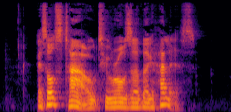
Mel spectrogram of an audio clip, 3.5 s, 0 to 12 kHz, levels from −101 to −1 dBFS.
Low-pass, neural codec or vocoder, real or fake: 10.8 kHz; none; real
